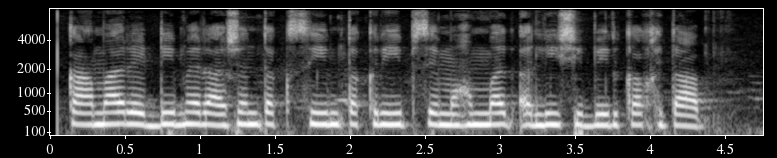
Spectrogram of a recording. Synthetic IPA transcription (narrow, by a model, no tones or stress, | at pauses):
kaːmaɾeːɖːimẽɾaːʃənt̪ɐqsiːmt̪ɐqɾiːbsemʊɦəmːəd̪ɐliʃɪbiːɾkaxɪt̪aːb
